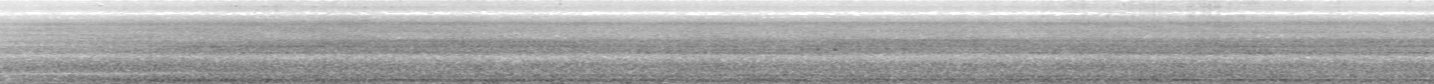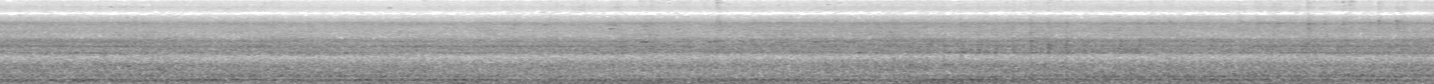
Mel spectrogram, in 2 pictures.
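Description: Container freight train hauled by an electric locomotive passing close by, the wagons rolling past on the rails in a steady, loud run of wheel-on-rail noise. The sound builds over the first couple of seconds as the locomotive draws level and then holds.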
